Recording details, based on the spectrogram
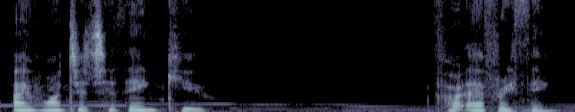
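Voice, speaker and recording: Actress doing a young fantasy princess, really high voice, earnest and proper, proud but unsure of herself, music underneath. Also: female voice, normal speed, close to an everyday voice. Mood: sincere. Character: devoted, frustrated young princess, proud and self-doubting. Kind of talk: audio drama dialogue.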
